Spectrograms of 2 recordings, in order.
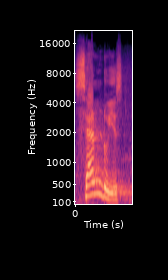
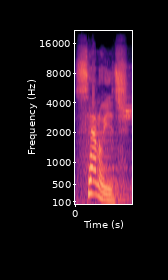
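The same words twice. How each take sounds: First: The d sound is clearly pronounced. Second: The d sound is left out. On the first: "ডটা শোনা যায়" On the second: "ডিটাকে উচ্চারণ না করলে এটা হয়ে যায়"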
